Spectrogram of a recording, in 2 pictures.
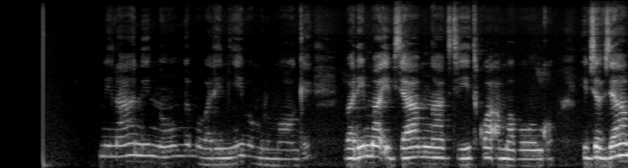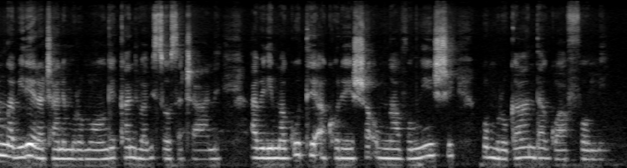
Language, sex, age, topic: Rundi, female, 25-35, agriculture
